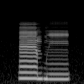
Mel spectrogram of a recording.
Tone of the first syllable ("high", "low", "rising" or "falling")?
high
